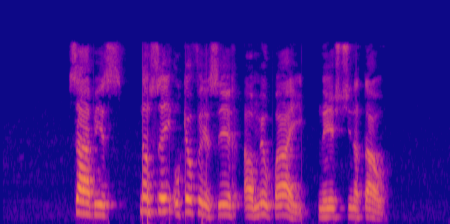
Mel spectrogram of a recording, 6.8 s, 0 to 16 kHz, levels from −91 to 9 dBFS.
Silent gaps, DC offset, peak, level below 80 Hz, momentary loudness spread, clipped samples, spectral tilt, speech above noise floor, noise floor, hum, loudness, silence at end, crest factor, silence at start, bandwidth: none; under 0.1%; -10 dBFS; -64 dBFS; 12 LU; under 0.1%; -5 dB/octave; 51 dB; -78 dBFS; none; -27 LUFS; 1 s; 18 dB; 1.05 s; 8 kHz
